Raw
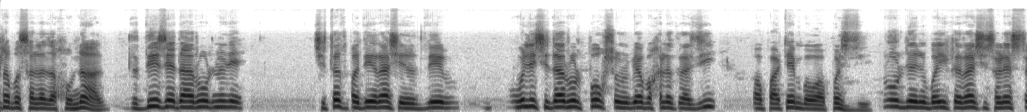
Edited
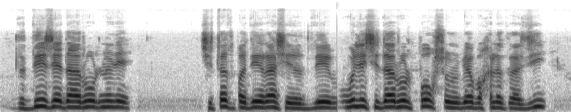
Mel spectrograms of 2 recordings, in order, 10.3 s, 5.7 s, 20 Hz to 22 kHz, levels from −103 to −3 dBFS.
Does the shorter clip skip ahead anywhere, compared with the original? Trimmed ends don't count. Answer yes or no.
yes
